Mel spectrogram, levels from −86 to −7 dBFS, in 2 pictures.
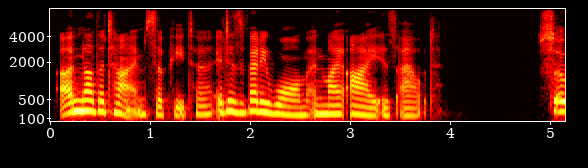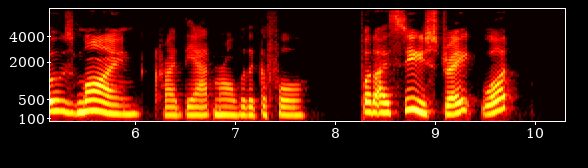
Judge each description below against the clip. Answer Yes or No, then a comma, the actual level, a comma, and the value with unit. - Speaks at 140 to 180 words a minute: Yes, average, 155 wpm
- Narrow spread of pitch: No, average, 4.9 semitones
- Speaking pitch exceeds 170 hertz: Yes, medium, 185 Hz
